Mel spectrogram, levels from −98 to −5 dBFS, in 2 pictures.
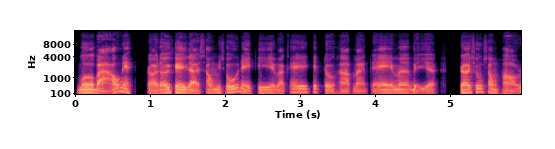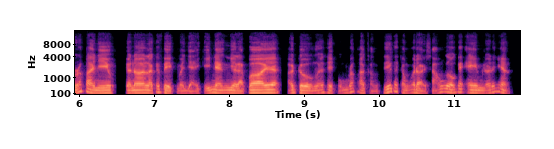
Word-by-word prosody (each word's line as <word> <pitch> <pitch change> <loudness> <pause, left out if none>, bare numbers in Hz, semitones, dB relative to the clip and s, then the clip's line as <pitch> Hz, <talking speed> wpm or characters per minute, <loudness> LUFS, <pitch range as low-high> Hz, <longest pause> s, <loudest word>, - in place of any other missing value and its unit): mưa 125 +2 +5
bão 95 - +4
nè, 155 -9 +2 0.2
rồi 105 -1 0
đôi 120 +1 +4
khi 125 -1 +7
là 100 -4 +3
sông 120 +4 -2
suối 130 +4 +2
này 105 -8 +1
kia 120 0 -1
và 105 -3 -2
cái 135 +4 -1
cái 145 - -2
trường 95 -2 -1
hợp 95 -2 -3
mà 95 -2 -3
trẻ 90 +2 -8
em 120 0 +2
á, 120 -1 0
bị, 95 -4 -4
ờ, 100 -1 -1 0.3
rơi 120 -1 +5
xuống 150 +5 -1
sông 125 -5 -1
hồ 95 -5 -2
rất 125 - -3
là 135 - +3
nhiều. 110 0 +2 0.2
Cho 110 - 0
nên 110 +1 +3
là 110 - +2
cái 135 - -5
việc 105 -8 -2
mà 100 - -8
dạy 95 -1 -7
kỹ 105 - -4
năng 115 -2 +1
như 115 - +1
là 95 -3 0
bơi 115 +1 +5
á, 120 - +2
ở 115 - -5
trường 105 -3 -1
á, 110 +2 -5
thì 100 - -3
cũng 115 - -13
rất 145 +3 -8
là - - -5
cần 90 -1 -16
thiết 140 +5 -1
ở 165 - -5
trong 110 -1 -9
cái 125 - -4
đời 100 -5 -1
sống 105 +9 -9
của 140 -5 0
các 140 0 -5
em 115 -4 -1
nữa 105 +1 -5
đó - - -5
nha. 125 -10 -4
115 Hz, 315 wpm, -27 LUFS, 100-125 Hz, 0.3 s, khi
